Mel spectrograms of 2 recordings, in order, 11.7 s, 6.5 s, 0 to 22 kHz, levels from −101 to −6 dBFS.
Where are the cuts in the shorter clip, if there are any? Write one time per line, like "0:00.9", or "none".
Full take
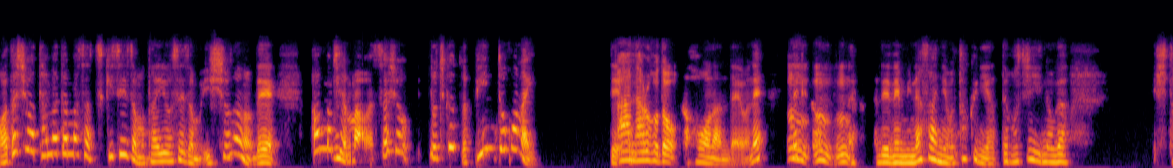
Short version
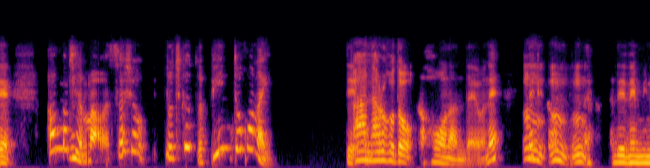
none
